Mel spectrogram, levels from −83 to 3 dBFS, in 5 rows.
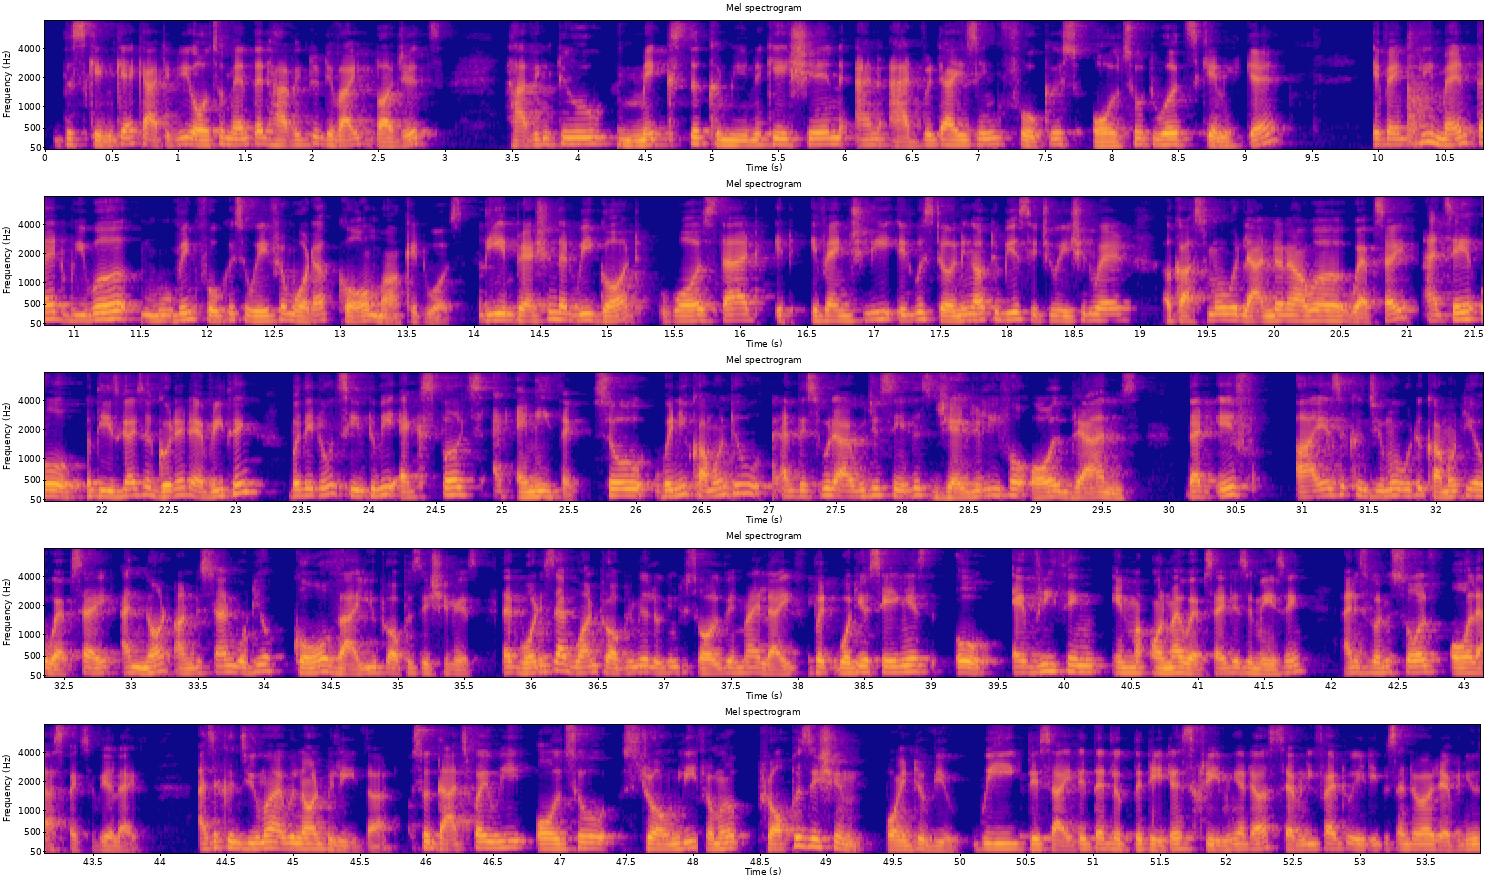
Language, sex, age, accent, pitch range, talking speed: English, male, 30-49, Indian, 115-145 Hz, 210 wpm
